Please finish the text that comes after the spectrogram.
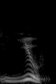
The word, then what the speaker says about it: ewe: It's pronounced U. It's pronounced U. This word is a pronounced U.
